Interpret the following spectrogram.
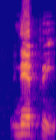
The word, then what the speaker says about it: Nippa: Raised in Nippa, Kentucky. Nippy. That's the other thing. If something ends in A in Kentucky, it's an E.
